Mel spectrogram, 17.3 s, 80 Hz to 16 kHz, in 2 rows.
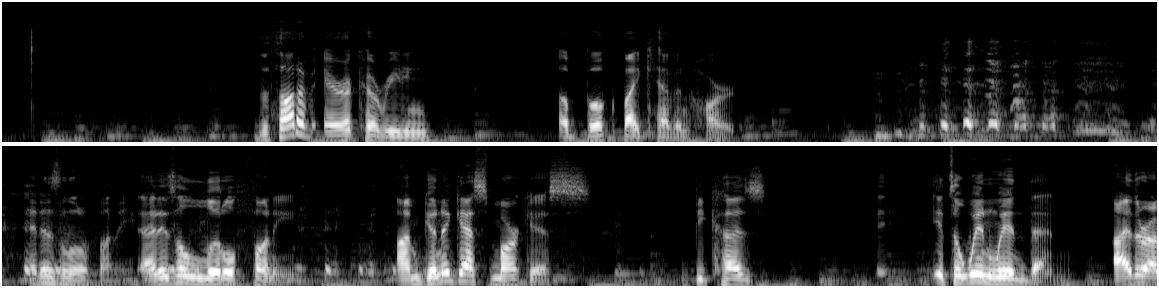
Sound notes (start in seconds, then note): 6.0 crew laughs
